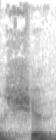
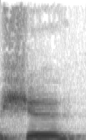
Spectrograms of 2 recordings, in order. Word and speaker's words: Suge: His name Suge, pronounced Suge, derives from Sugar Bear, a childhood nickname.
